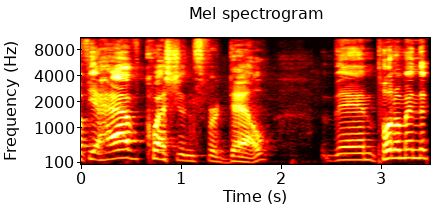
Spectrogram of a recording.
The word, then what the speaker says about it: Del: I used to say Dale, and then it was Joel. It would be like, nope, Barry, that's not how you say his name. I'd be like, it's Dale. He'd be like, no, it's Del.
